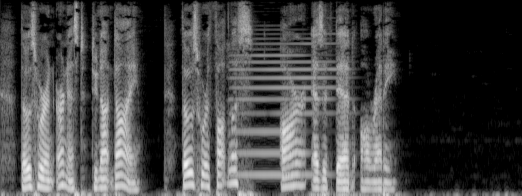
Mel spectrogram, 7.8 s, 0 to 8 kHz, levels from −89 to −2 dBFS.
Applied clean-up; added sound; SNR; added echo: classical method log-MMSE.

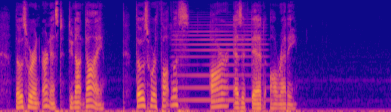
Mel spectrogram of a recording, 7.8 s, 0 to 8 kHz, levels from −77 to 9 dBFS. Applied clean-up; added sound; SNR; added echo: none; Bowed string instrument; 14 dB; none.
